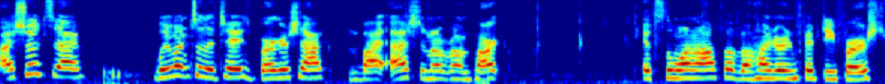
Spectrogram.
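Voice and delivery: talking with mouth full. A speaker eating during a food outing with others: talking with mouth full. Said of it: "My mouth is so full right now".

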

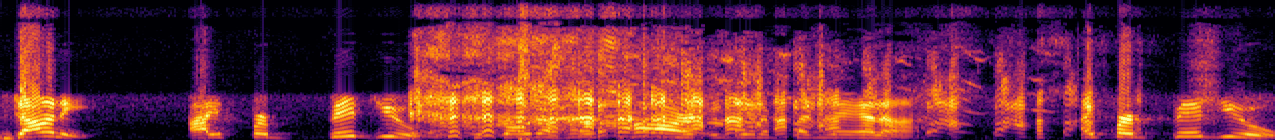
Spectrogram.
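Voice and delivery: mock call, drawn out, slow and deliberate. Retelling yelling from an office at a coworker: imitating own past yell. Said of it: "I yelled out my office".

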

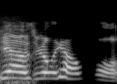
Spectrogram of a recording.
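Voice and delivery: put-on cheeky high teenage voice.

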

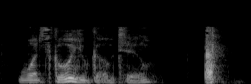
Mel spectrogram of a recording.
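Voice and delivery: very deep, low, slow creepy voice. Speaker reenacts a recording of a man questioning a girl: reenacting a creepy man's voice. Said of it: "Why you sound like a creep".

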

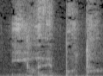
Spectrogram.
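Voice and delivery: whispering. Demonstrating how to say a Spanish curse from Narcos, whispering. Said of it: "You can whisper it".

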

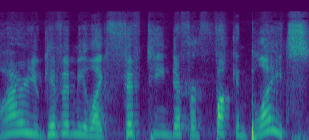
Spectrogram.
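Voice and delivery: play-acted aggrieved, irritated, upset complaining tone. Retelling a complaint to a waitress over too many plates: imitating own upset question. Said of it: "I looked at the waitress and I'm upset".

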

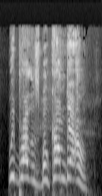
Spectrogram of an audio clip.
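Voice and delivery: screaming, pitched way up high. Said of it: "Start screaming".

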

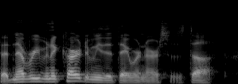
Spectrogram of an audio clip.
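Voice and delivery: ordinary talk

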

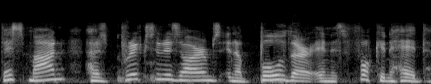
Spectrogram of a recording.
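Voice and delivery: whisper in character voice. Whispering in a companion's ear about an intimidating man: whispering in character. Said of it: "I whisper in Edgar's ear".

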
